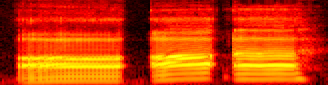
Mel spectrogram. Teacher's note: I tend to slightly alter the alpha so it's pronounced a little bit more nasal a little bit more like ah here we go ah azazazaz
